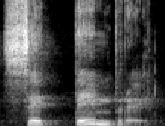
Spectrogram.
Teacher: the P uh changed to become more like the T next to it and so it became a geminate.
